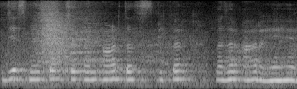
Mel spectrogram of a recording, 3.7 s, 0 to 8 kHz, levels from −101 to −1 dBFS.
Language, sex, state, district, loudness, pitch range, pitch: Hindi, female, Bihar, East Champaran, -31 LUFS, 215-230 Hz, 220 Hz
